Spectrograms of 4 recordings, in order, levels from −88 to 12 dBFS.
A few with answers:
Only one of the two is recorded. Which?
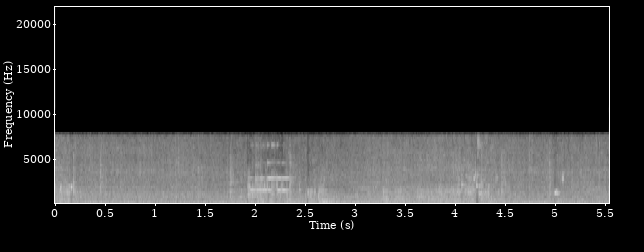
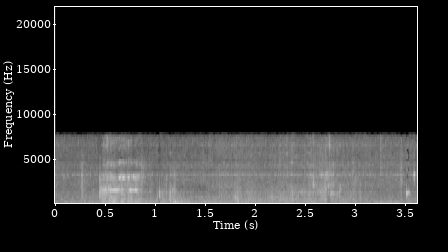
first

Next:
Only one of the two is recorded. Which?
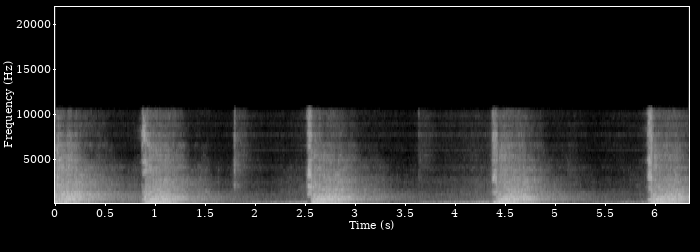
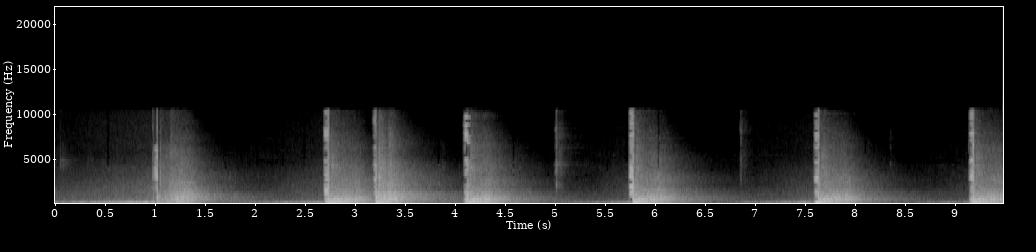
second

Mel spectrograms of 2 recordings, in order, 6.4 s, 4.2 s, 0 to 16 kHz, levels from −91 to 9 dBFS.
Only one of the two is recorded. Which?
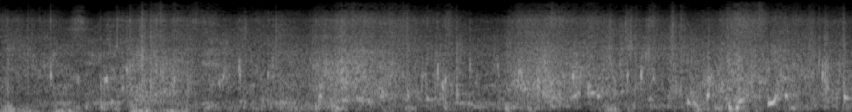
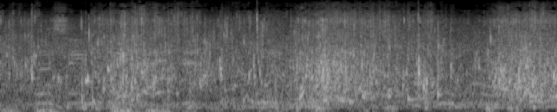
second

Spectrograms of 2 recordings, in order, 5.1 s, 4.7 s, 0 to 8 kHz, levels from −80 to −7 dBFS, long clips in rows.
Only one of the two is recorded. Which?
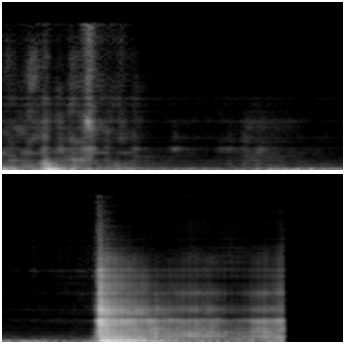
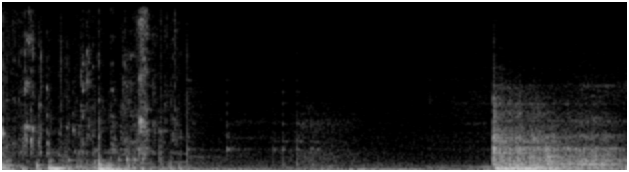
second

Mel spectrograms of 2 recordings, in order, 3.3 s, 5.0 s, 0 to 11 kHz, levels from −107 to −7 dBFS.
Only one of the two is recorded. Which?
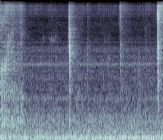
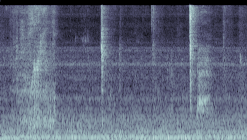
second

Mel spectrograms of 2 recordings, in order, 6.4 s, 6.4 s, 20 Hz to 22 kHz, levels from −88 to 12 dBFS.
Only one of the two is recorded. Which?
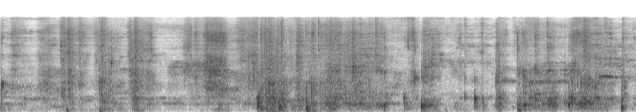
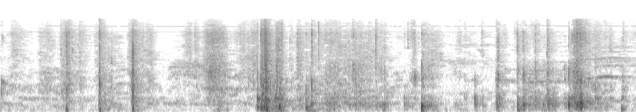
second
